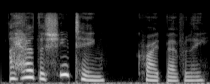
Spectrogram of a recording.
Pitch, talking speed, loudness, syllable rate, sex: 215 Hz, 170 wpm, -17 LUFS, 5.6 syllables/s, female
